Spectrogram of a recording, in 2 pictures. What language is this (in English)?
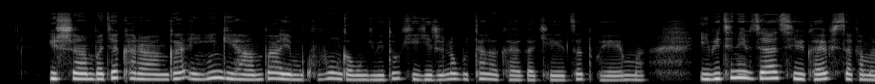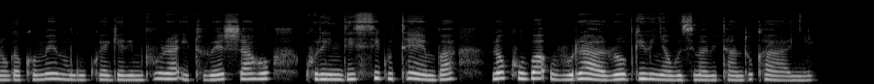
Rundi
